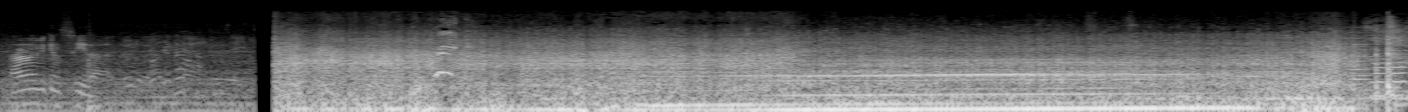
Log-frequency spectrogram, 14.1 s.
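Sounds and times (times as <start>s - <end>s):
road and wind noise: 0.0s - 13.6s
car engine droning at high revs: 2.8s - 13.6s.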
